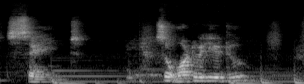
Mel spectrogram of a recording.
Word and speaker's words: St.: utter doctor we write s t but we pronounce saint so what will you do very simple answer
